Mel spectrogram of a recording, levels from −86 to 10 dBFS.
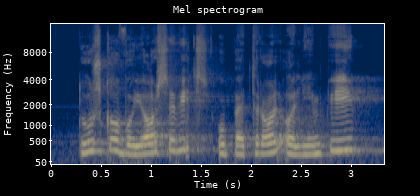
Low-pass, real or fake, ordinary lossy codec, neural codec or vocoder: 14.4 kHz; real; Opus, 32 kbps; none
